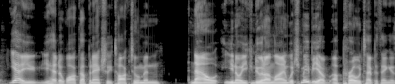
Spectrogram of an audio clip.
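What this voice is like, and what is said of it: Usual voice. Nothing is said of it.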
